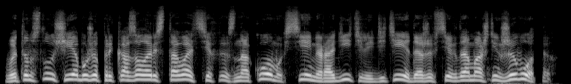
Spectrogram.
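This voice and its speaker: A man voicing a gruff, hardened soldier captain who talks in curt, grim lines. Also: high voice, fast, a little mellow, no room sound, clean studio sound, voice pushed up, natural voice.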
